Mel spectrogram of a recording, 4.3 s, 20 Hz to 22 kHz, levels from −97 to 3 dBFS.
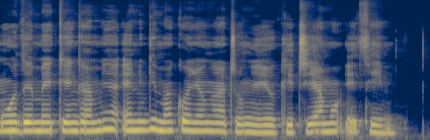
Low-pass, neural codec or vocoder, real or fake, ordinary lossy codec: none; vocoder, 44.1 kHz, 128 mel bands, Pupu-Vocoder; fake; none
